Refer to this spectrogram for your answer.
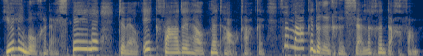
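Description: A woman's voice: wildly swooping pitch, fairly quick. A woman voicing a cold, scheming stepmother in a storybook reading, speaking sharply and scolding. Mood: falsely sweet. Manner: sharp, scolding, higher than her narration.

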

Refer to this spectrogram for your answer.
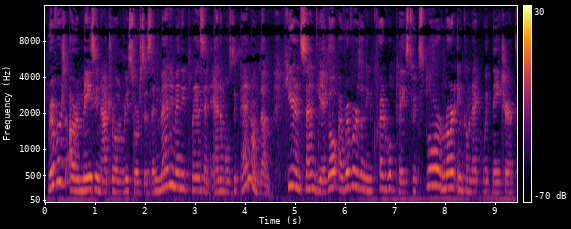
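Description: A woman's voice: on the high side, lively intonation, brisk, hardly any pauses, warm tone, reverberant, a little hiss or hum. Woman reading a children's story. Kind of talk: reading a children's picture book aloud.

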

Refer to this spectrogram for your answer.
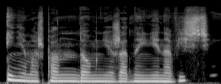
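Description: A woman's voice: low voice, moderate pace, no echo, clean studio sound, natural voice. A woman doing a proud, cunning noble lady. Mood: sweetly pleading. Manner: haughty, pleading then threatening.

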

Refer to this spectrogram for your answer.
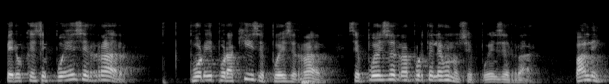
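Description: A man with a Colombian accent giving a lively online sales workshop, shifting his volume and speed for emphasis and calling his audience muchachos. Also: high-pitched, normal speed. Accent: Colombian Spanish. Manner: animated, varies loudness and speed for emphasis; colloquial, addresses audience as muchachos. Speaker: sales trainer. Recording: somewhat dull lo-fi video call audio.

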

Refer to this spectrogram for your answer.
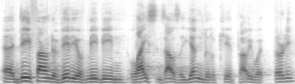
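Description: A pastor in his sixties delivers an animated sermon from an indoor church stage, telling anecdotes emphatically, repeating phrases, and checking that the congregation agrees. His mid-range voice is brisk and a little mellow with vocal fry, captured lo-fi on a lapel mic.

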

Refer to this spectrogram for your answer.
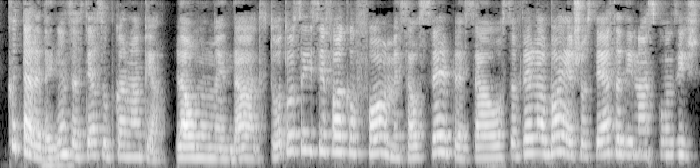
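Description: A woman's voice: fairly high pitch, close to an everyday voice. A woman voicing a playful, loving father in a storybook reading, hearty and mock-serious. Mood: amused.

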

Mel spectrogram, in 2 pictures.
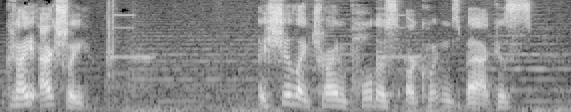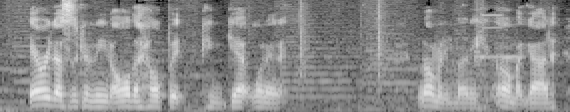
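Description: Young guy playing a strategy game, chatty muttering to himself, slightly high voice, faint music. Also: normal speed, long pauses, a little mellow. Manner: thinking aloud, muttering asides to himself. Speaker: gaming video host. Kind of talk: casual let's-play commentary.

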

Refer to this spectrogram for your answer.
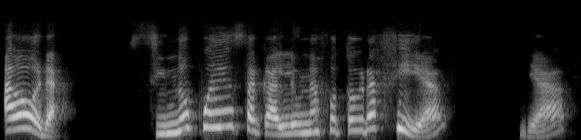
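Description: A woman's voice: high voice, huge pitch swings, unhurried, no room sound. A woman teaching an online visual arts class to young pupils, with a Chilean Spanish accent, encouraging and checking in often with the children. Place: home, over a video call. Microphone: video call.

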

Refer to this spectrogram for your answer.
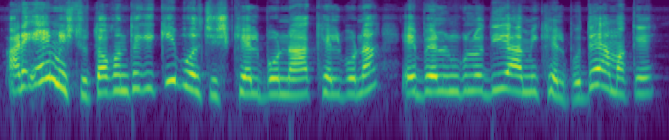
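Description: A woman acting out a fussing young mother in a comedy sketch, her voice pitched extremely high. She scolds and exclaims at a fast clip, bossy but doting. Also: no echo, natural voice. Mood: scolding. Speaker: mother in a comic skit. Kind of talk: comic skit acting.

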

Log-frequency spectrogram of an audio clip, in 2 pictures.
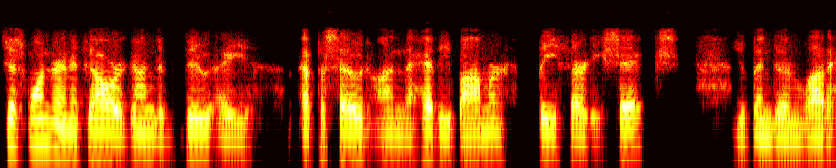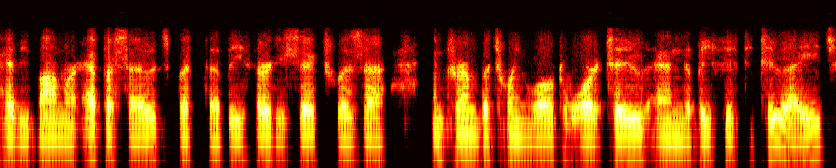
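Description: A man's voice: deep voice, fairly even intonation, fairly quick, no echo. A man from Missouri, calling in casually and friendly with a question. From Missouri, USA. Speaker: caller. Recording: tinny phone line, dry.

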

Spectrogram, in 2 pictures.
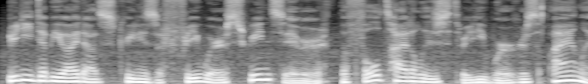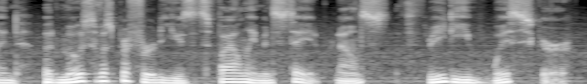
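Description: Fairly low-pitched, mellow and slightly rough, this man's voice swings widely in pitch as he moves a little fast with few pauses. He's reading web pages and installer text dramatically for a horror video, adding short offhand asides while clicking through.

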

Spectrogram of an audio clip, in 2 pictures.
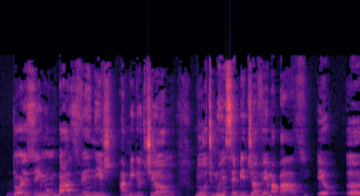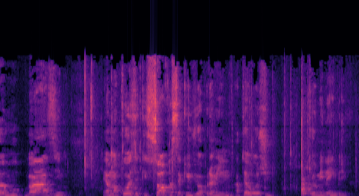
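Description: Opening her mail at home for a casual unboxing chat, a vlogger from southern Brazil gushes playfully and exclaims often. Her pitch is fairly high, and the sound is roomy.

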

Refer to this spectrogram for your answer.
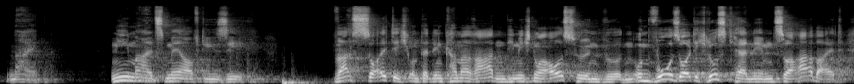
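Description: A man's voice: mid-range voice, moderate pace, distant mic, close to an everyday voice. A man voicing a grieving young sailor who laments and pleads in an agitated way. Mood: despairing. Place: large machine workshop hall in a theater. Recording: long reverb of a large hall.

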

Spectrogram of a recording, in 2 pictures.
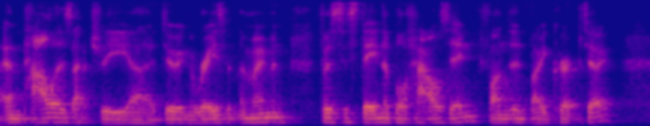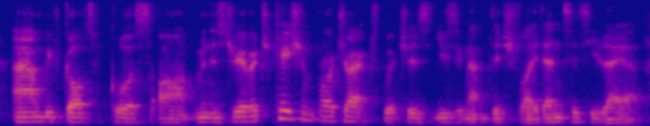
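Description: A man in his thirties with a very low voice answers questions on a video call. He sounds upbeat as he explains, pausing on ums. The sound is dull and lo-fi. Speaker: guest, operations director.

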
